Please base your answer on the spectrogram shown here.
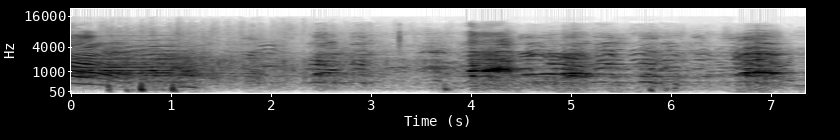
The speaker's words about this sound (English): Y'all make some noise one time for the one and only Boosie.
